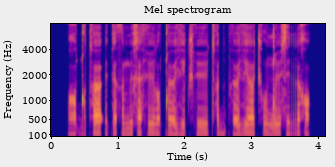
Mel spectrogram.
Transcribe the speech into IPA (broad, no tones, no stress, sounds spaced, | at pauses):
ɣ ɔ ɡ͡ǃ ɔ tʰ œː ʔ e k ɛ θ ɛ m y x ɛ h yː l o ǃ øː vʲ ø t͡ʃʰ yː tʰ œ bʲ ə pʰ øː vʲ œː t͡ʃʰ uː ŋ͡ǃ yː s i r œ x ɔ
